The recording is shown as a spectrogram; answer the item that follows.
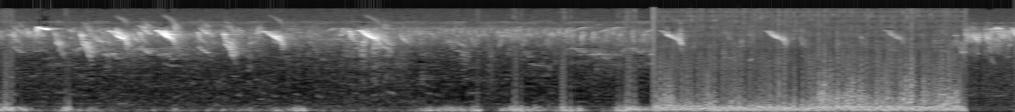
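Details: Golden palm weavers chatter in a large reed nesting colony shared with other weavers and bishops at Nguuni: many overlapping high, sizzling chirps and squeaks, partly buried under heavy low wind rumble and handling noise.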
